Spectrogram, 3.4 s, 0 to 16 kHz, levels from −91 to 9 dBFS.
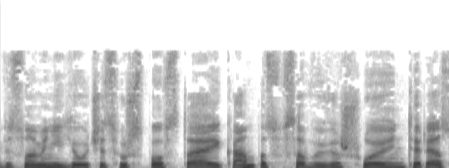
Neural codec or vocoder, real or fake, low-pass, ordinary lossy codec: none; real; 14.4 kHz; MP3, 48 kbps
